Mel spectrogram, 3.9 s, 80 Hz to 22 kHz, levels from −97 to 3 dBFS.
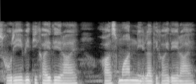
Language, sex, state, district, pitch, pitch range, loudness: Hindi, male, Uttar Pradesh, Saharanpur, 130 Hz, 125-135 Hz, -15 LUFS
